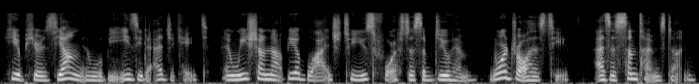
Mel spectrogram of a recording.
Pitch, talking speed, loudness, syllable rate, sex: 215 Hz, 250 wpm, -18 LUFS, 6.4 syllables/s, female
